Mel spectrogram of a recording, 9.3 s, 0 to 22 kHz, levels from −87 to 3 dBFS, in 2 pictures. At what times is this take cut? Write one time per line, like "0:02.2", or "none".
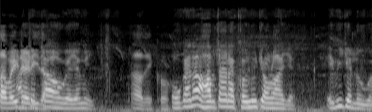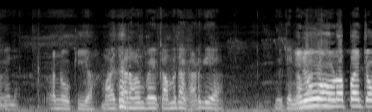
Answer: none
